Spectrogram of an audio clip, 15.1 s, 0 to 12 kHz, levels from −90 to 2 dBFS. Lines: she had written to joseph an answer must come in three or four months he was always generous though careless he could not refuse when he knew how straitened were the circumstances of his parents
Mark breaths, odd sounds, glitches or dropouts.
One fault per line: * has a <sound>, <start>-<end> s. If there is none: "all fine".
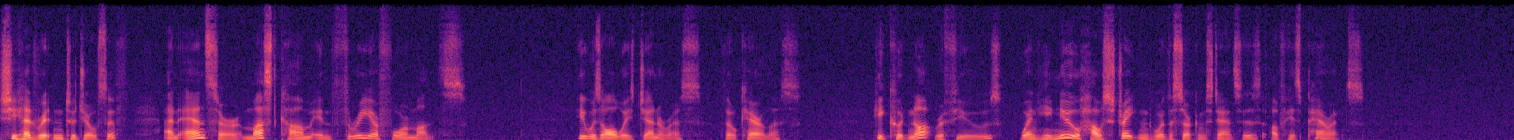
all fine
